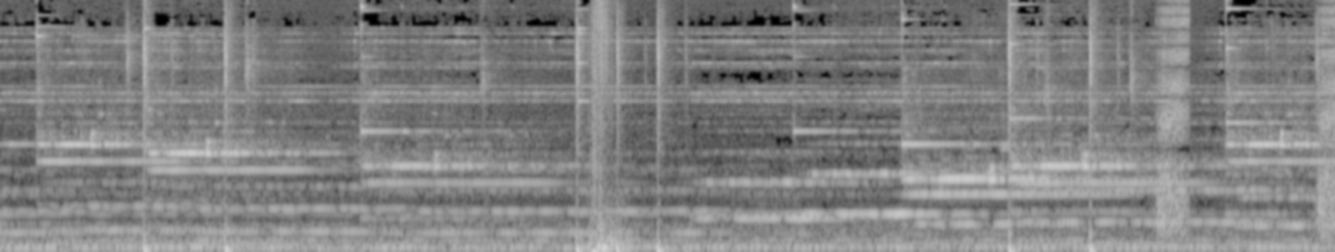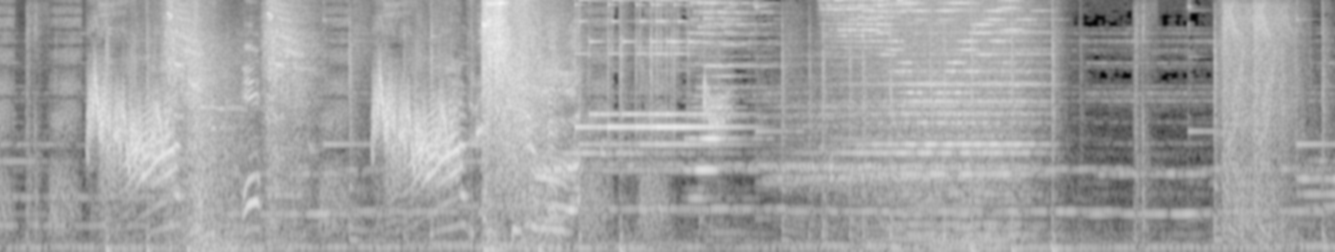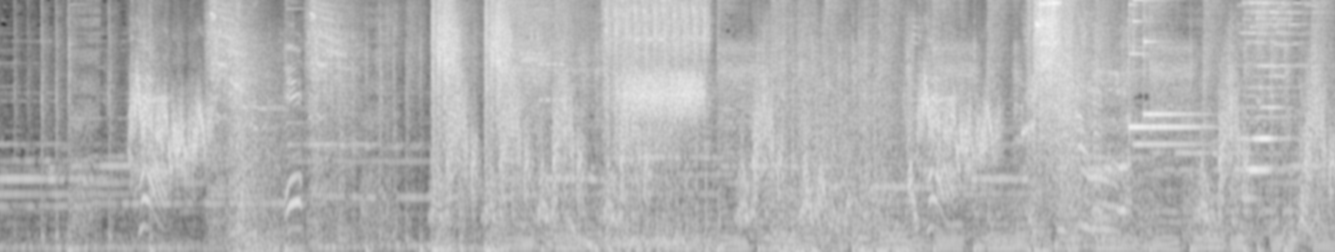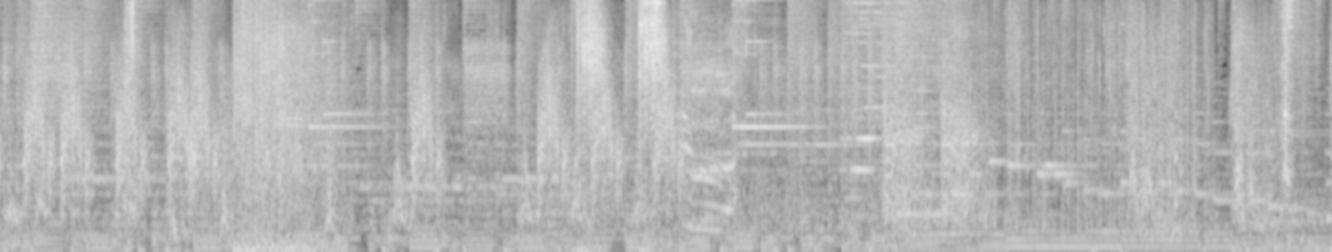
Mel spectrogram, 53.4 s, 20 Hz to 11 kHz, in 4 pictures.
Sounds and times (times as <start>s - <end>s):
Music: 0.0s - 53.3s.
